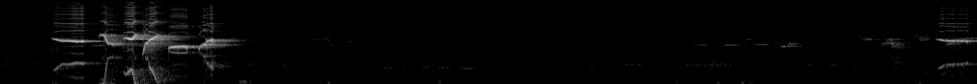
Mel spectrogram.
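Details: Oriental magpie-robin, Sumatran type, calling at night: a two-second burst of rich, varied whistles and sharp chirps, then near silence with faint distant notes before another whistled phrase begins.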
